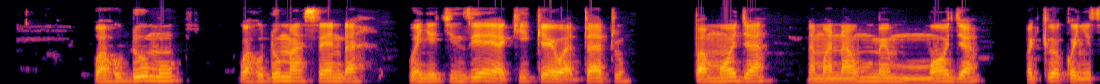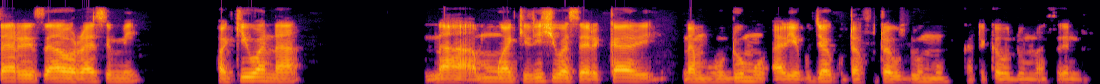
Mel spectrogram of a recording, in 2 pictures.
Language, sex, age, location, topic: Swahili, male, 25-35, Wajir, government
